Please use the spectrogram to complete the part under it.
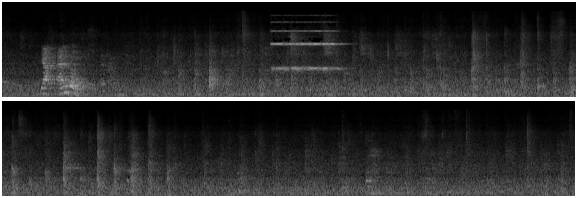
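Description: Trainers thud and squeak on a hard floor as people jump.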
